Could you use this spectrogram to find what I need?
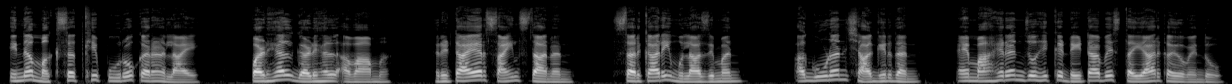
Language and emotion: Sindhi, neutral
